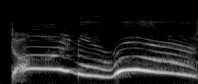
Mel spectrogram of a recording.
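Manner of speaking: put-on very high, loud and slow toddler squeal; little George voice. Little brother naming his new toy, high slow squeal. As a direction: stretch the name like a thrilled little piglet.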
